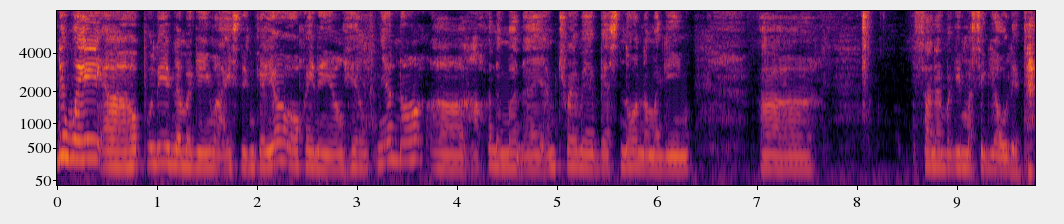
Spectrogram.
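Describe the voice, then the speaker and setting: A woman speaks at a moderate pace with a medium pitch. Her tone is dark and mellow. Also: ordinary pitch variation. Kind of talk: Bible study talk. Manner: halting.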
